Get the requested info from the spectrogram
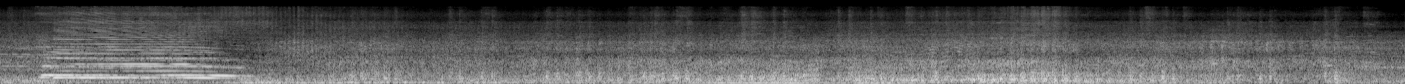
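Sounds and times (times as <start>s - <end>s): two-tone locomotive horn: 0.0s - 2.6s
train coaches rumbling: 0.0s - 14.0s
wheels clacking over rail joints: 2.6s - 13.8s.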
